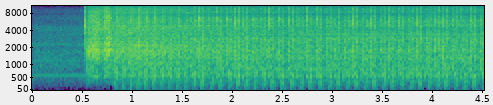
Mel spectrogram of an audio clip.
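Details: Honda NX650 single-cylinder engine knocking and smoking, owner asking the cause: fast idle with a sharp, regular tapping knock at every turn; cause unclear.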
